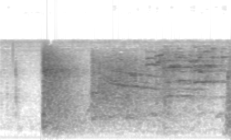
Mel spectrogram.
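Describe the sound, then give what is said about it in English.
Window glass breaks on a film set with one sudden loud crash, followed by a bright, sustained scatter of tinkling shards that slowly fades. “Broke the window.”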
